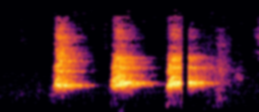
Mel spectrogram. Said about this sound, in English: Is that your dog? yeah, my wife just got home and yeah, uh, yeah, making his presence making his presence known.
